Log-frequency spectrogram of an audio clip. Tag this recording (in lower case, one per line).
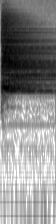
music
percussion
gong
musical instrument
